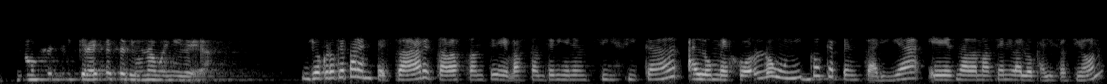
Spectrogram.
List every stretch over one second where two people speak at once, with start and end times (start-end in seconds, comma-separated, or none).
none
